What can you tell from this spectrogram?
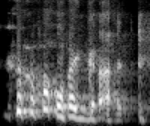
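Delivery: high, drawn-out laugh into words. Real, not acted. Cracking up at their own joke, laughing. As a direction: gasp it out through real laughter.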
